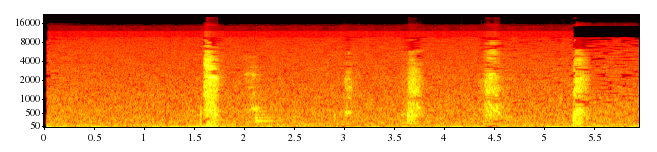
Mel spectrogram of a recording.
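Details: Repeated sneezing late at night, about 12:30 am, in a person: a rapid run of about five or six small, sharp, high-pitched squeaky sneezes against quiet room noise.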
